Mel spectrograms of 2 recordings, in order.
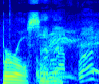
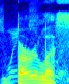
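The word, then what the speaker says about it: Burleson: I hate how they say his name. It's not Burlson. It's Burles.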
